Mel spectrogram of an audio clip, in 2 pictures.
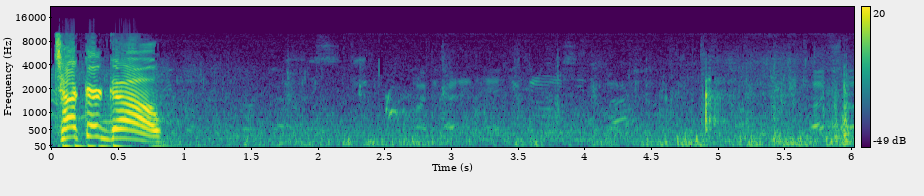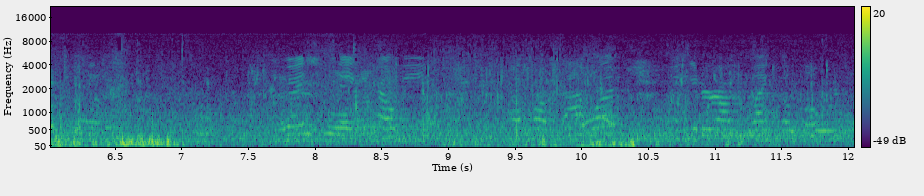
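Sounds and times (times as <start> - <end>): distant voices calling: 0.0 - 5.6
wind buffeting microphone: 0.0 - 12.0.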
